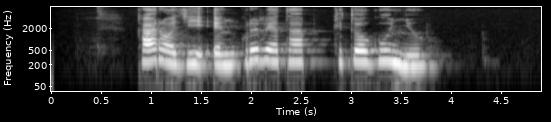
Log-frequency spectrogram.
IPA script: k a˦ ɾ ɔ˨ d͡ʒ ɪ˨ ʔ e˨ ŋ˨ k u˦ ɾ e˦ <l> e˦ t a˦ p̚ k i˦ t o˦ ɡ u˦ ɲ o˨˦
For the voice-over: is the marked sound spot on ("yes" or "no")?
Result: no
